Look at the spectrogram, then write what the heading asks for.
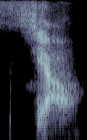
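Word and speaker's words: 小: Bên dưới là bộ tiểu, nó về nhỏ bé đọc là xẻo.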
